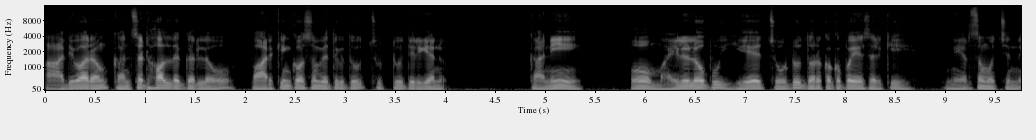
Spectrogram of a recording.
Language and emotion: Telugu, sad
